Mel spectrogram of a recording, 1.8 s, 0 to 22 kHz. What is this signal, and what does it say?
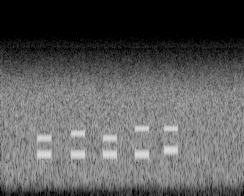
DTMF, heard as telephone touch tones, dialled by hand, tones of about 100 ms, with phone line noise. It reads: 7879#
